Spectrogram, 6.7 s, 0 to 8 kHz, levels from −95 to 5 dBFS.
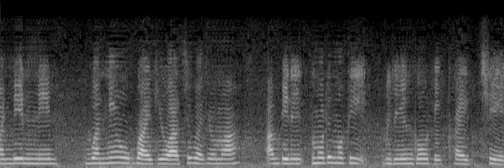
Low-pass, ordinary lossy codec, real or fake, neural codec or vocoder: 7.2 kHz; AAC, 48 kbps; fake; codec, 16 kHz, 1.1 kbps, Voila-Tokenizer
